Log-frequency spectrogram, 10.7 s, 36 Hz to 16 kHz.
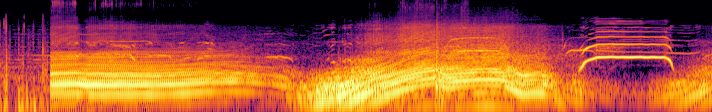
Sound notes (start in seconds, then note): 0.7 engine vrooming; 8.4 cheering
